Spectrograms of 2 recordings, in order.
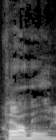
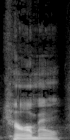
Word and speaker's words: Carmel: I pronounce it Carmel. You might pronounce it Caramel.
